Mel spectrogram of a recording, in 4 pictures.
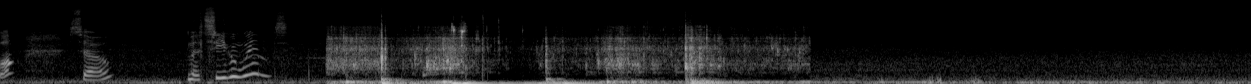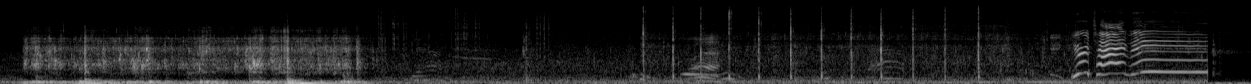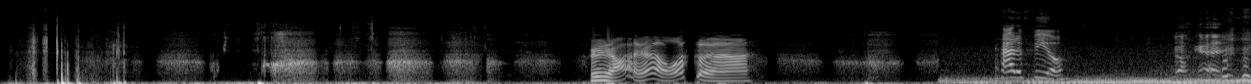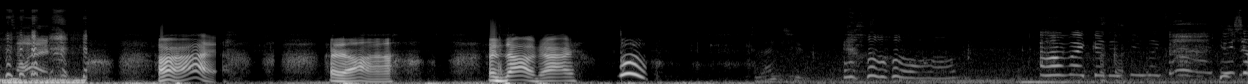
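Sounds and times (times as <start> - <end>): water splashing around paddleboards: 3.2 - 8.2, 12.8 - 24.1
low rumbling noise: 33.4 - 39.2.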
